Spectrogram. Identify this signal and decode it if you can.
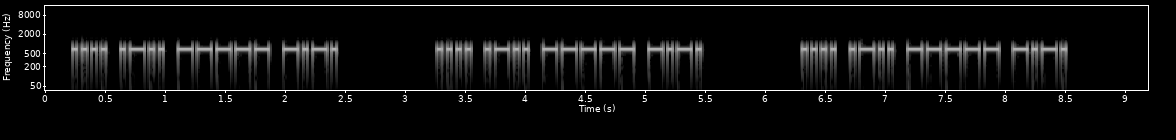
Morse code, heard as a keyed tone, about 30 wpm, 700 Hz. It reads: HL0C HL0C HL0C
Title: DXCC-100 Call Signs - 4 Characters - Repeated 3x - 30wpm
